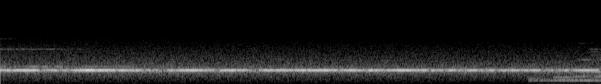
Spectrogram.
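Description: A single steady electronic tone held for several seconds over a faint hiss, from a logo jingle pushed through a heavy audio-effects chain. Higher tones above it die away within the first second, and a low chord comes in near the end.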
